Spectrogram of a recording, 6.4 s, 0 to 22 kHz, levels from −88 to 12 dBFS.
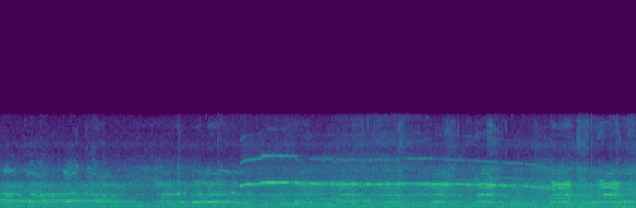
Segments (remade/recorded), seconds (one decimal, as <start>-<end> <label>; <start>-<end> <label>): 0.0-1.3 recorded; 1.3-1.8 remade; 1.8-6.4 recorded

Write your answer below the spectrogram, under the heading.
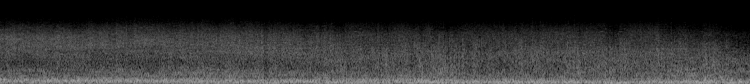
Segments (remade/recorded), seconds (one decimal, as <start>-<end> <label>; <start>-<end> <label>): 0.0-4.1 remade; 4.1-5.8 recorded; 5.8-7.5 remade

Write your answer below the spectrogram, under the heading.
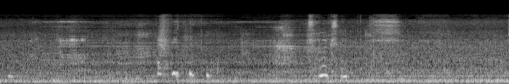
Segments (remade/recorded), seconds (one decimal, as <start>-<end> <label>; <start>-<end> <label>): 0.0-0.4 recorded; 0.4-3.1 remade; 3.1-5.1 recorded

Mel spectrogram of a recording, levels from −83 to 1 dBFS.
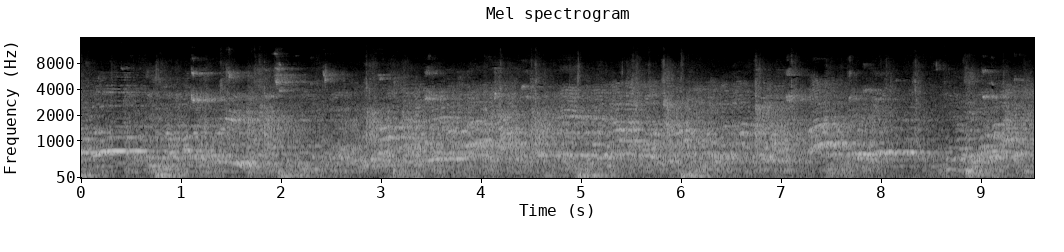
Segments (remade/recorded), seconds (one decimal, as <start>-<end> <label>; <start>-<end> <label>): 0.0-9.5 recorded

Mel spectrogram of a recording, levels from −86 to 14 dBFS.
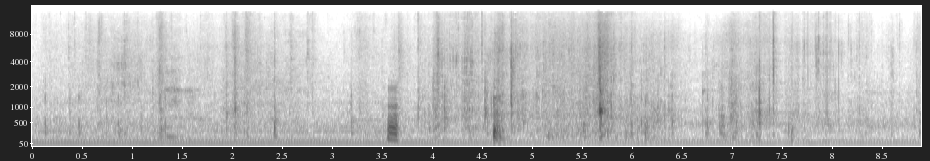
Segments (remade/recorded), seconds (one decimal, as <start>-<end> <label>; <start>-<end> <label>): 0.0-7.2 recorded; 7.2-8.1 remade; 8.1-8.9 recorded

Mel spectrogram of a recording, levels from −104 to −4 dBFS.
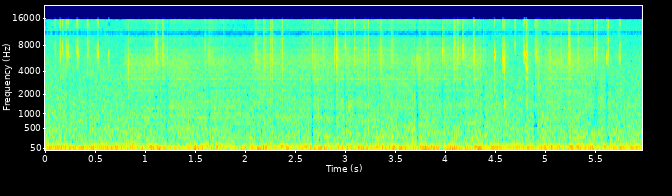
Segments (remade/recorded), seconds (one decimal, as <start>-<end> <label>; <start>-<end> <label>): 0.0-0.8 recorded; 0.8-4.4 remade; 4.4-5.0 recorded; 5.0-5.6 remade; 5.6-6.0 recorded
